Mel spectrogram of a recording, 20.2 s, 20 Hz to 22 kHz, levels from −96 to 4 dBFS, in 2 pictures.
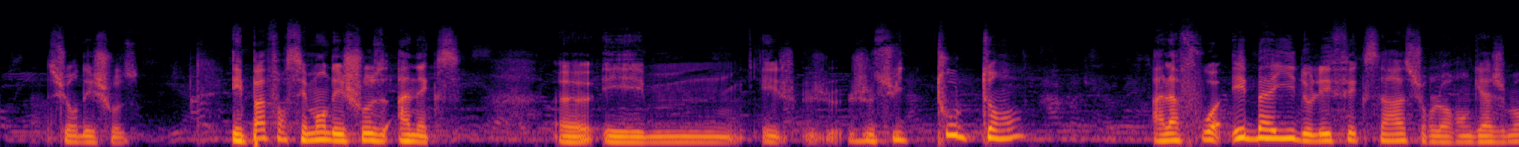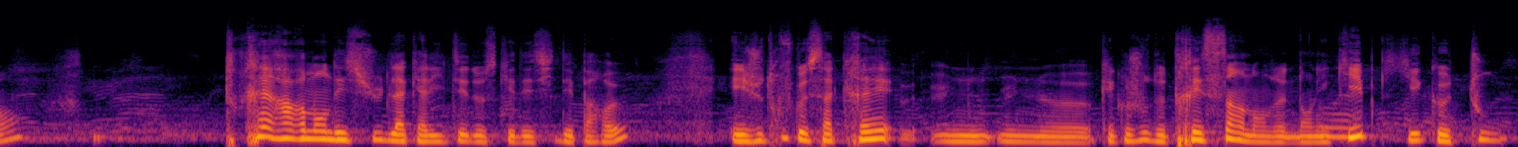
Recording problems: muffled; slightly; fading above 3.5 kHz
chatter from many people; faint; throughout; 25 dB below the speech

